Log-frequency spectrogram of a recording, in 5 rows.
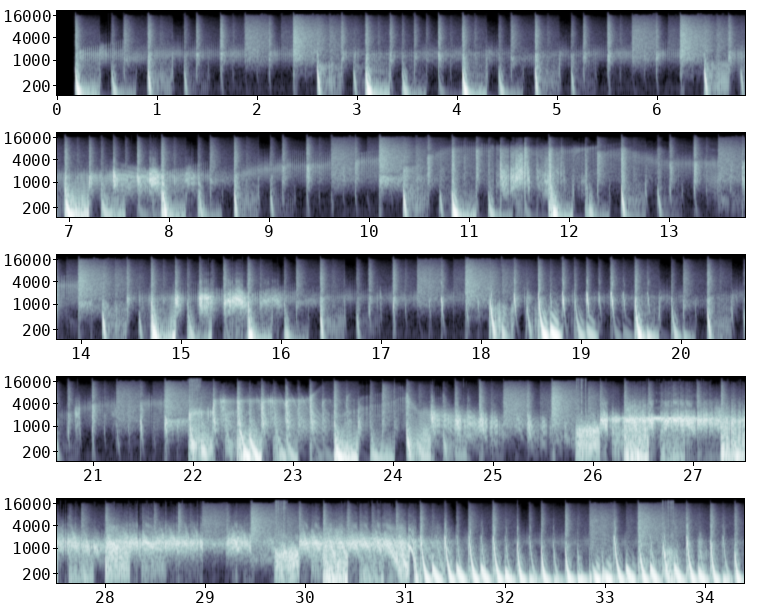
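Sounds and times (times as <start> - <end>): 
distorted drum sequence: 0.2 - 34.3.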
